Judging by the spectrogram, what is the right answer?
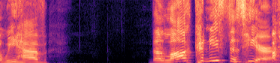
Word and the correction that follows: Las Culturistas: Is that how you say it? – Here's the how you say it. Las Culturistas.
